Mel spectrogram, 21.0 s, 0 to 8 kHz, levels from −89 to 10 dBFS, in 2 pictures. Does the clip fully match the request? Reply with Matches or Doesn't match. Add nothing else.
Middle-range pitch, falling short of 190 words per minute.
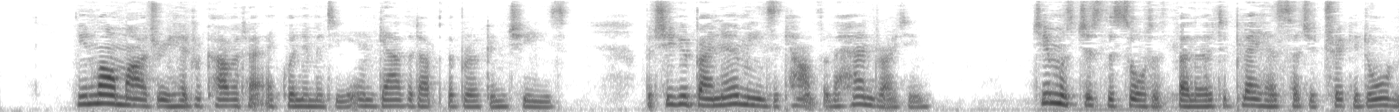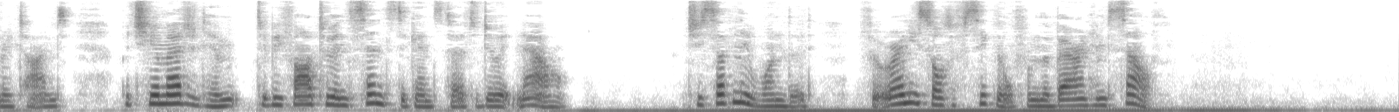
Doesn't match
